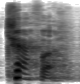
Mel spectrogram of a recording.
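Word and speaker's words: CHFFA: Liebert, how do you pronounce the acronym for the agency? CHAFA.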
